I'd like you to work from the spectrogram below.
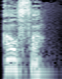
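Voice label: "alpha", British English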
